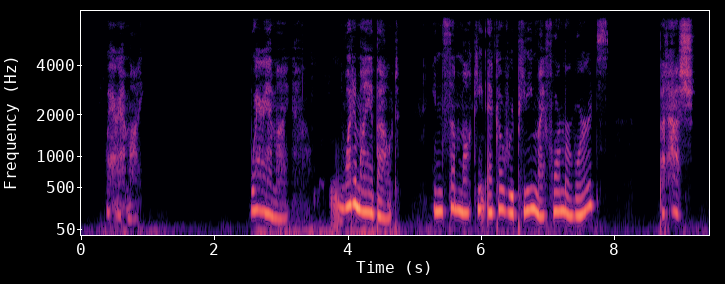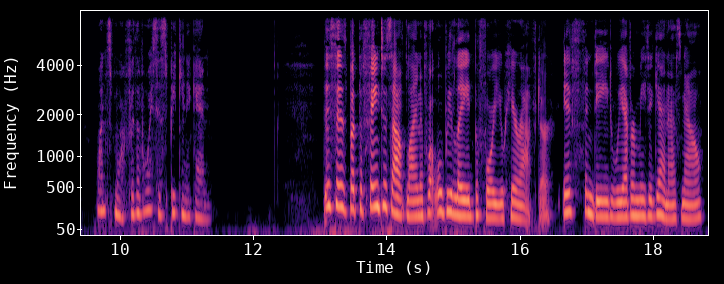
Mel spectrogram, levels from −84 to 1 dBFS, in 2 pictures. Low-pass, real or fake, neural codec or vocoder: 7.2 kHz; fake; codec, 16 kHz, 8 kbps, FreqCodec, larger model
